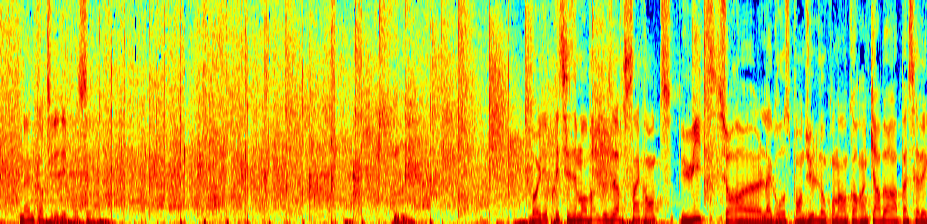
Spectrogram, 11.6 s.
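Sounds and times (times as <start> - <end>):
audience applause for a band: 0.0 - 8.0
speech: 0.2 - 1.6, 6.6 - 11.5.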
